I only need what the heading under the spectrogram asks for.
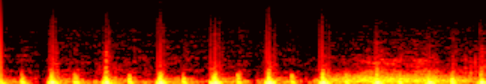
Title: fast female nervous heartbeat with breathing sounds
